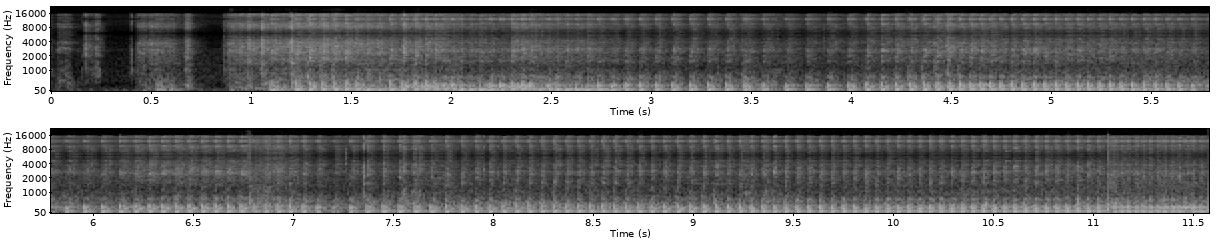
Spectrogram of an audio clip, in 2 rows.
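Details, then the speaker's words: 1993 Suzuki Quad Runner 230 single-cylinder after fixing the loose front motor mount with correct bolts and bracket: starts quickly, then a steady even thump with no shake or rattle; vibration gone. "That was definitely the fix because it's not vibrating anymore."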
